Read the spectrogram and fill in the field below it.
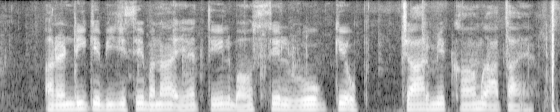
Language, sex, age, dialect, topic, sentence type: Hindi, male, 25-30, Kanauji Braj Bhasha, agriculture, statement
